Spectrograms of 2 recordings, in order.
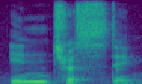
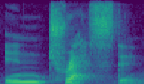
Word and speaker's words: interesting: people pronounce it as interesting with an air sound if you go on to Cambridge dictionary website you will see that it is pronounced with a schwa sound in trusting interesting interesting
